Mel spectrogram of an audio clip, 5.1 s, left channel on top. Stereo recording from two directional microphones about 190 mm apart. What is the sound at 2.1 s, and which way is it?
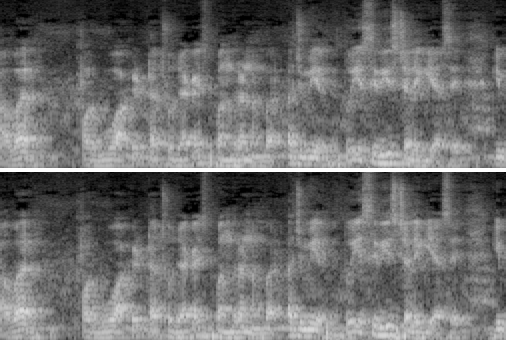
Speech, 20° right (ahead or behind).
